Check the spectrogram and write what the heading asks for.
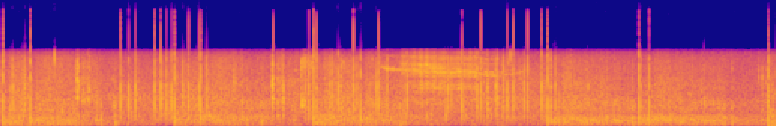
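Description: Aerial fireworks shells bursting overhead: a dense, continuous run of bangs and crackles. A falling whistle sounds through the middle.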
